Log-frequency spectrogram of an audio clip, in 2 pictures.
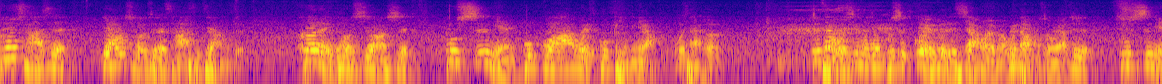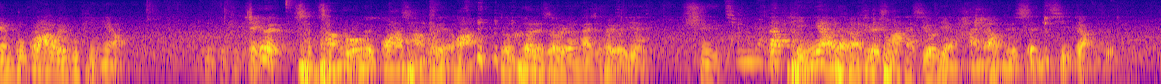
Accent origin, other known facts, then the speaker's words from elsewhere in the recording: Taiwan; 但是我们台湾人的这无注意汤症的患者是爆多，那你们大陆这边呢？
